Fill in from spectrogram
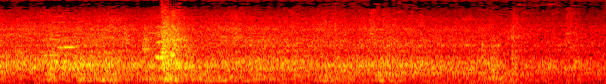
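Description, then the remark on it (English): Loud, dense rattling and rumbling of a passenger train, with a sharp metallic clank near the start and continuous clatter throughout, heard while walking through the gangway between carriages. “I love it when the train hits a curve just when you're going through that the compartment between the carriages.”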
